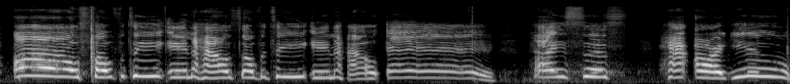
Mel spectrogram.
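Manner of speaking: very slow, high, drawn-out hey. Greeting sis, who has just shown up, speaking loudly. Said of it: "Girl, I'm so loud".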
